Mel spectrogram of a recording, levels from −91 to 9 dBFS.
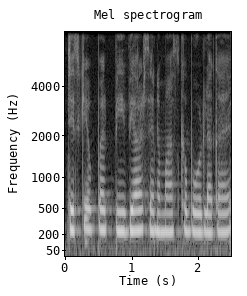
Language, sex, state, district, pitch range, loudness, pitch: Hindi, female, Delhi, New Delhi, 220-235 Hz, -17 LUFS, 230 Hz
